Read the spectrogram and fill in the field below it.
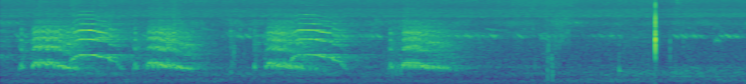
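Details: Sarus cranes give loud, harsh trumpeting calls in four bursts about a second apart, then fall quiet apart from a sharp click and steady background hiss.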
